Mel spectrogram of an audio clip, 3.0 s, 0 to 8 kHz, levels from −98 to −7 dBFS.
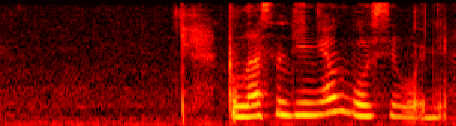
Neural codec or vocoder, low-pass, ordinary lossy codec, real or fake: codec, 16 kHz in and 24 kHz out, 1.1 kbps, FireRedTTS-2 codec; 7.2 kHz; none; fake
